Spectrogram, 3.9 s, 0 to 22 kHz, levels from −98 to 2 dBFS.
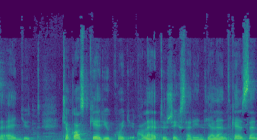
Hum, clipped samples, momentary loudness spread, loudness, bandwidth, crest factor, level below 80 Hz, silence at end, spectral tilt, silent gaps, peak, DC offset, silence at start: none; under 0.1%; 9 LU; -27 LUFS; 19.5 kHz; 20 dB; -60 dBFS; 0 s; -4.5 dB/octave; none; -8 dBFS; under 0.1%; 0 s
